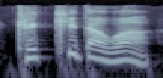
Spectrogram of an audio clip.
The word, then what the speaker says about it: 개키다: 개키다 같은 표현으로도 씁니다 개키다 갱 키다 발음하게 된 것은 아마도 두 번째 음절의 추성 키과 좋은 위치가 같은 이응 받침을 넣어서 발음하는 편이 더 쉽기 때문에 나타나는 현상으로 보입니다 아침에 일어나면 침대 위를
